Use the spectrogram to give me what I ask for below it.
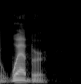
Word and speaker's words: Weber: California Assemblywoman Shirley Weber, actually, not Weber, Weber, but it's spelled W-E-B-E-R, not two B's, just one.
